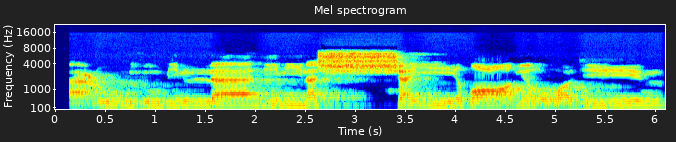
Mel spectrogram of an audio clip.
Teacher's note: Jadi perlu ditekan, baru ditahan dulu, ya. Jadi sh-nya lama ya. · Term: nafas shin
